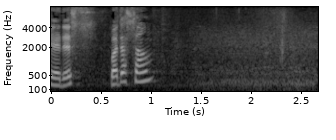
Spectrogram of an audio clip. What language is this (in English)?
Japanese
